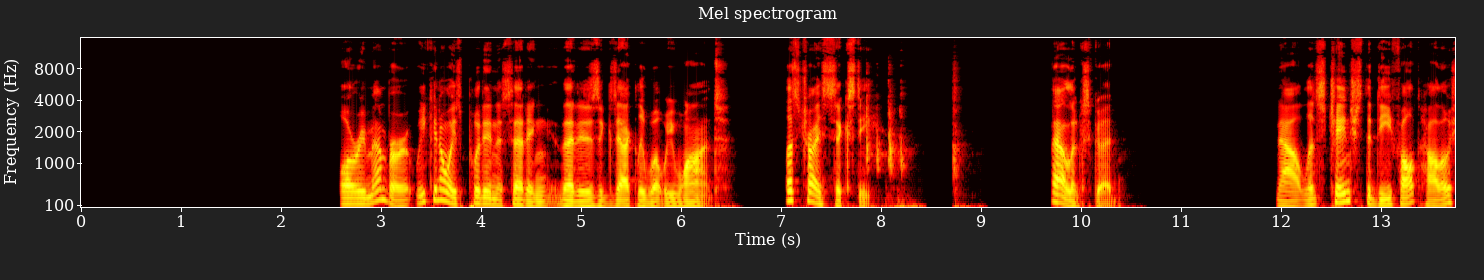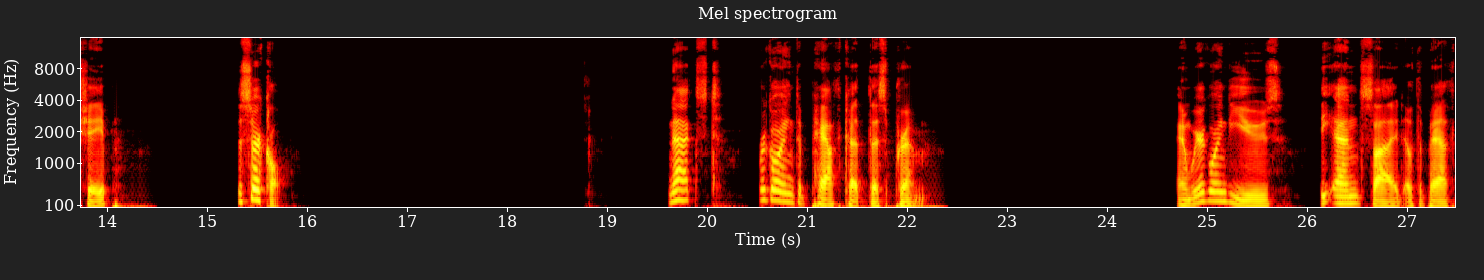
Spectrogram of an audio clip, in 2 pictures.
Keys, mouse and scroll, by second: 7.8 typing, 8.6 Return.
